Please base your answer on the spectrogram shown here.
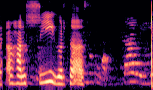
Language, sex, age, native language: Icelandic, female, 9, Icelandic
